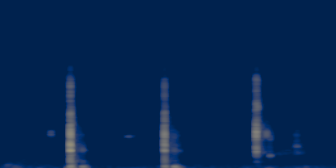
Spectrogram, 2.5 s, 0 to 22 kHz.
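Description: Three crisp mouse clicks, each a sharp double snap of press and release, spaced about 0.7 seconds apart in an otherwise quiet room while working in a Google Drawing assignment.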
